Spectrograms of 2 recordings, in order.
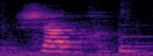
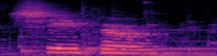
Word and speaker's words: Shapr: Chapre. Désolée, mais ça se prononce Shaper.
